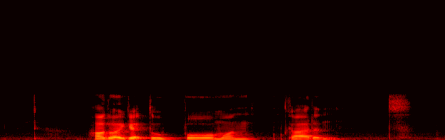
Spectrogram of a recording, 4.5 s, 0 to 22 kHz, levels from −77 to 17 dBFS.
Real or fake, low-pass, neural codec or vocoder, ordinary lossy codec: real; 7.2 kHz; none; none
